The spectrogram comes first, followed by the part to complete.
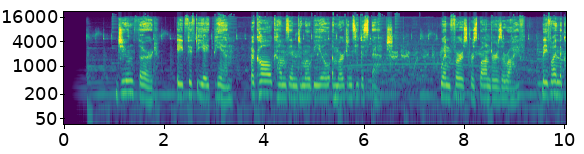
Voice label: Tv Narration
